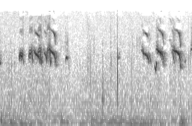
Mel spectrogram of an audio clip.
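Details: Baby chicks give clustered high peeps that slide downward, a tight burst near the start and another toward the end, over a quiet low droning background.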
